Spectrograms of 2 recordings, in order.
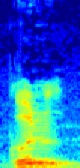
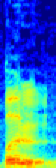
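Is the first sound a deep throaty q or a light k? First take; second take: light k; deep q. First: It starts with a light front k sound. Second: It starts with a deep back-of-throat q sound. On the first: The speaker calls it wrong. "കുൽ എന്നല്ല" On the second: The speaker calls it right. "ഖാഫ് പറയുമ്പോൾ ശ്രദ്ധിക്കണം"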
